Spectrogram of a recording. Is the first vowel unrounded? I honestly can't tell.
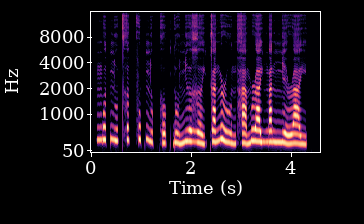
no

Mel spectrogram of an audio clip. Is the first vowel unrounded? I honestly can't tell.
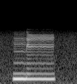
yes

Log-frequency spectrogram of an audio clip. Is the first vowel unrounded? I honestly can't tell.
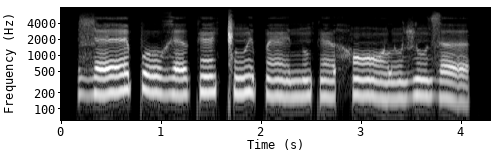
yes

